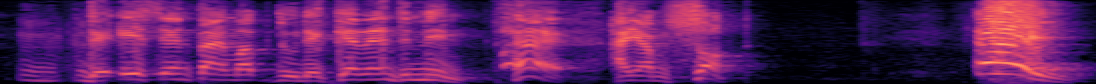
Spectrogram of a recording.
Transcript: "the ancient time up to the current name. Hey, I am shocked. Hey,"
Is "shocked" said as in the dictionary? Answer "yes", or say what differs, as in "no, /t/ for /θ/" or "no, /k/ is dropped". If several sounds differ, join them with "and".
no, /s/ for /ʃ/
